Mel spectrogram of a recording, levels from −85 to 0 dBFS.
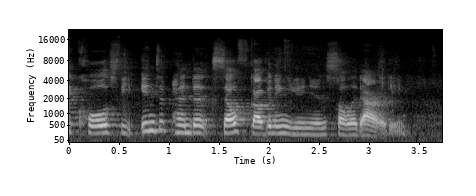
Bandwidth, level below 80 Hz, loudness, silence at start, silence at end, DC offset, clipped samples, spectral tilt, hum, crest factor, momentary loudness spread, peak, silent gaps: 16.5 kHz; -66 dBFS; -28 LUFS; 0 s; 0.35 s; under 0.1%; under 0.1%; -3.5 dB/octave; none; 18 dB; 9 LU; -10 dBFS; none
